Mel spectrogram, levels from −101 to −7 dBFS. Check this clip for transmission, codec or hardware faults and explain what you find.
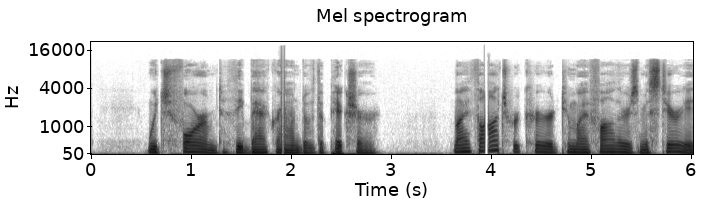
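There are two things going on in this speech: a couple of gaps at joins between separately encoded pieces, and one phantom power thump.

The gaps at the encoded-piece joins come at 1.90 to 1.93 s (about 30 ms) and 3.93 to 3.97 s (about 43 ms), exactly 2.0 s apart. That spacing points to the audio being encoded in 2-second chunks and stitched together without trimming each run's start-up delay and end-of-frame padding. You hear a brief dropout with softened hard edges, then the speech picks up right where it left off.

The phantom power thump lands at 2.48 s and runs to about 2.85 s. Someone switched phantom power or a supply on or off while the input was live, and that voltage step went straight through the coupling capacitors. It comes across as a low, deep bump that dies away quickly, with a decay of around 82 ms.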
